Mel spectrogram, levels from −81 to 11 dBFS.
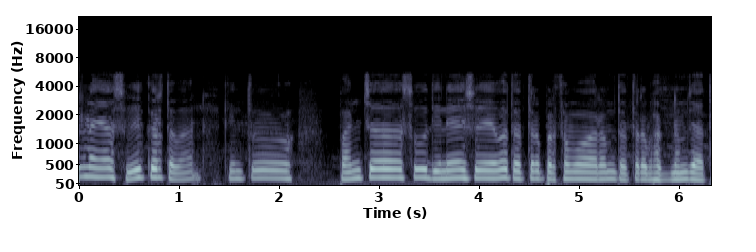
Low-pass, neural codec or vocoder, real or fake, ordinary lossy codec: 5.4 kHz; none; real; none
